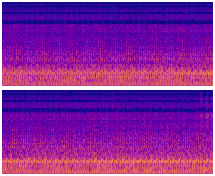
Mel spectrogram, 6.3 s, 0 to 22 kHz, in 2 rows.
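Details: 1990s John Deere F1142 diesel mower, cold January, starter jumper-wired, fuel shutoff solenoid not working: small diesel settles into a steady, even idle with a regular low chug about four beats a second, no knocks or misses.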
